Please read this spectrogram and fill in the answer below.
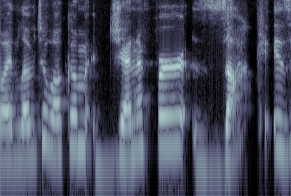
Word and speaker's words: Zach: Uh, so I'd love to welcome Jennifer Zach is how you pronounce her last name. It's spelled Zach, but it's not pronounced like that.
